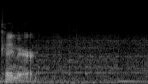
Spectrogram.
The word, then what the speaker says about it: chimera: It's pronounced Chimera.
